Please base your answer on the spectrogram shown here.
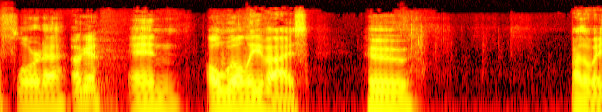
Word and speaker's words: Levis: okay and oh will levi's who by the way his name's will levis but i will levi's man tell him that's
